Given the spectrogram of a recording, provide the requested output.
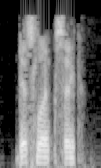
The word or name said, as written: dyslexic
